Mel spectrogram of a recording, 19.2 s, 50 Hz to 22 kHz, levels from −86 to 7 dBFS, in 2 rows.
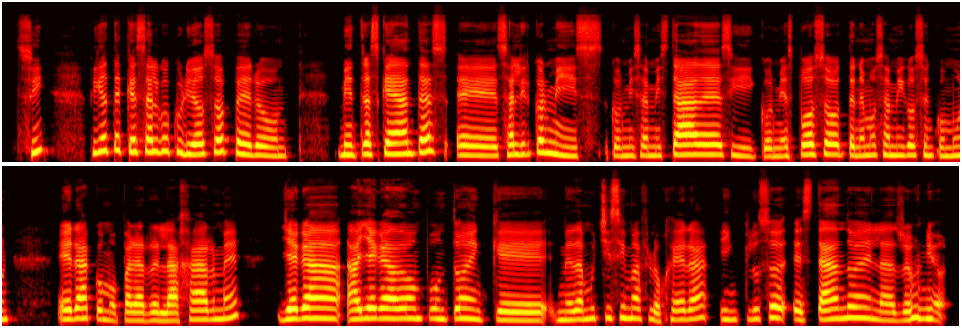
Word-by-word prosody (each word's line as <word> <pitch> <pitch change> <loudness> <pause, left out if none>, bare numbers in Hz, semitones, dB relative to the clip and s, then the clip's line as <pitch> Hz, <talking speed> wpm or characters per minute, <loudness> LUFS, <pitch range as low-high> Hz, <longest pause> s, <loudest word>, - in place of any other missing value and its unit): Sí. 330 +4 -2 0.4
Fíjate 335 +4 0
que 305 - +3
es 310 +1 -3
algo 315 +1 +3
curioso, 285 +1 +2
pero, 225 -5 0 0.5
mientras 245 +1 +1
que 270 - +4
antes, 295 +5 +3
eh, 225 -2 +1
salir 245 +3 -2
con 290 -1 +3
mis 225 +1 -4
con 215 -1 -5
mis 215 +1 -8
amistades 245 +2 +2
y 210 -4 -6
con 200 0 -6
mi 200 - -5
esposo, 245 +3 +1
tenemos 230 0 -4
amigos 230 0 -2
en 220 - -4
común, 220 +2 -6 0.4
era 250 +2 +2
como 210 -4 -5
para 200 -1 +1
relajarme, 225 - -1 0.3
llega 245 +2 +5
ha 230 +1 +3
llegado 250 0 +4
a - - +1
un 245 0 -3
punto 245 0 -2
en 235 -3 -2
que 205 -2 0
me 210 0 -4
da 225 - +1
muchísima 250 +1 -3
flojera, 230 +5 -4
incluso 225 +4 -2
estando 235 +5 +1
en 260 -3 -1
las 200 -2 -4
reunio 245 +6 -1
235 Hz, 145 wpm, -19 LUFS, 220-255 Hz, 0.5 s, llega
